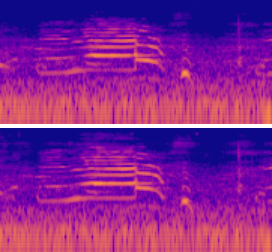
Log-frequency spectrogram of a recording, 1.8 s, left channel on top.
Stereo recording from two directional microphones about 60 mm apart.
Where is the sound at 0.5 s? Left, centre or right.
Left.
